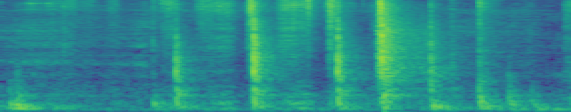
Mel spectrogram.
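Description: A knife chops a carrot on a cutting board for vegetable soup, making a close series of sharp, slightly irregular thuds with no talking.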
